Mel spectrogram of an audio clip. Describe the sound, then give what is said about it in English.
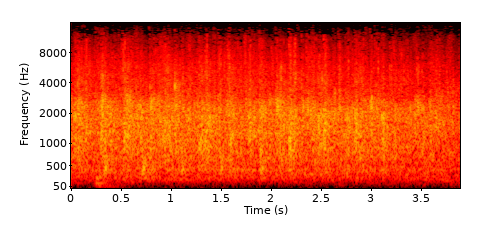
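A crowd claps steadily for the law firm Sutherland, thanked for its generous support of the library, a dense patter of many hands that holds an even, moderate loudness for the full few seconds with no voices over it. “So please, a warm round of applause for Sutherland for their generous support.”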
